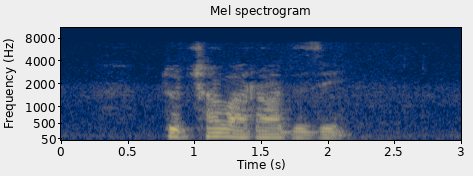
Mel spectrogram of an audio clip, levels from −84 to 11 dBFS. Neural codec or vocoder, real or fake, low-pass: none; real; 7.2 kHz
